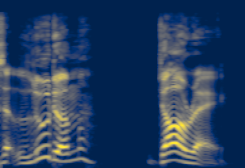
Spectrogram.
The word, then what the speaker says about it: Ludum Dare: The actual pronunciation, and bear with me here, is Ludum Dare.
